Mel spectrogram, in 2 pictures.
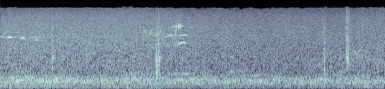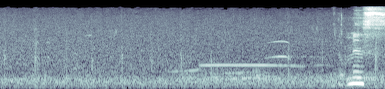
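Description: Light footsteps patter across stone.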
